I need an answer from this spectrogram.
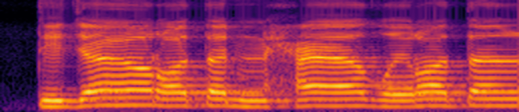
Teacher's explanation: یہاں پر غنہ نہیں کریں گے اس لیے کہ آگے حا یہ حروف حلقی میں سے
